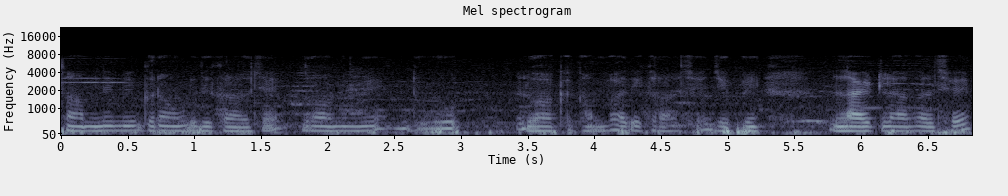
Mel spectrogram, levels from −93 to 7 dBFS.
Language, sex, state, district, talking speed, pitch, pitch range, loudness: Maithili, female, Bihar, Vaishali, 165 wpm, 160 Hz, 155-165 Hz, -38 LUFS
